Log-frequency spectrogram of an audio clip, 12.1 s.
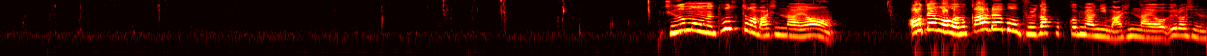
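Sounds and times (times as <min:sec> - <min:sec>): person chewing with mouth closed: 0:00.0 - 0:06.7, 0:08.4 - 0:09.1.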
